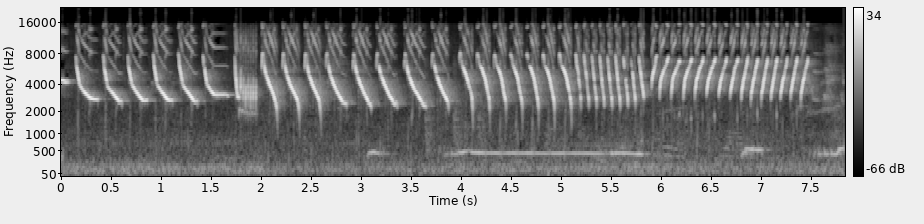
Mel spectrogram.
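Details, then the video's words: Home-kept Yorkshire canary giving repeated chip-like slurs, then descending whistles and rapid high trills. A faint low tone sounds in the background. "Yorkshire canary Nice sound"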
